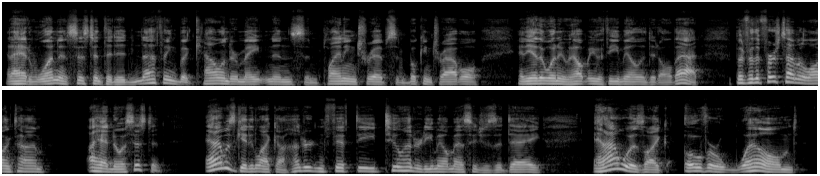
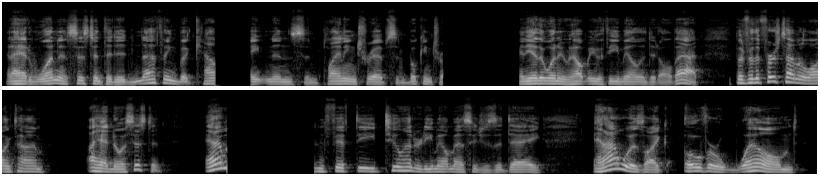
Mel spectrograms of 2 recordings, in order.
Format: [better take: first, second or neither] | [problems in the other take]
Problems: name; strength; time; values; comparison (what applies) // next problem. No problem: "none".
first | audio cutting out; at 2 s, at 4.5 s for 1 s and at 10 s for 1 s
